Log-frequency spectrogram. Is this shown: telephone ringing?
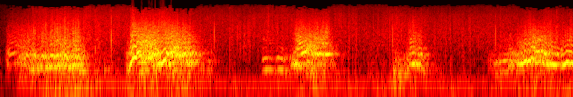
no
